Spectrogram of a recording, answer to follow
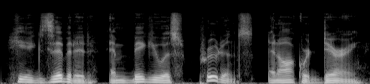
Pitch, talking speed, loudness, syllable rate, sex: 95 Hz, 115 wpm, -19 LUFS, 5.0 syllables/s, male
